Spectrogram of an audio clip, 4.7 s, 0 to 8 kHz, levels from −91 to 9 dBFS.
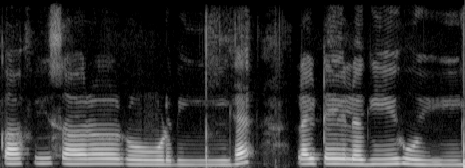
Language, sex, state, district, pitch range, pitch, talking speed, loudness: Hindi, male, Odisha, Nuapada, 200-230 Hz, 225 Hz, 105 wpm, -18 LUFS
